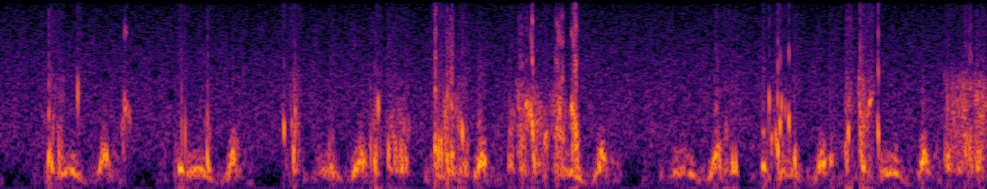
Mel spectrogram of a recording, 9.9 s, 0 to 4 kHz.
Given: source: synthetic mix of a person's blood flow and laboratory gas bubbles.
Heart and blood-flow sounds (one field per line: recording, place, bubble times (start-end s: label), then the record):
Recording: Doppler ultrasound of blood flow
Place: precordium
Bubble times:
0.45-0.65 s: bubbles
0.75-0.81 s: bubbles
1.20-1.31 s: bubbles
1.75-1.89 s: bubbles
2.04-2.14 s: bubbles
2.81-3.03 s: bubbles
3.27-3.36 s: bubbles
3.67-3.83 s: bubbles
3.85-4.11 s: bubbles
4.31-4.71 s: bubbles
5.08-5.84 s: bubbles
7.22-7.39 s: bubbles
7.60-8.00 s: bubbles
8.28-8.34 s: bubbles
8.45-8.53 s: bubbles
8.56-8.83 s: bubbles
9.42-9.88 s: bubbles
From the record:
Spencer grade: 3 (all of the cardiac periods contain showers or single bubble signals, but not dominating or overriding the cardiac motion signals)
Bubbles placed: only in the low amplitude regions of the cardiac cycle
